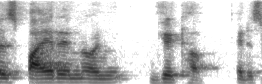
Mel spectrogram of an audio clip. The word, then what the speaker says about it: Pywren: If you're interested in that, have a look at something called as Pyren on GitHub. It is spelled as Pywren, right?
